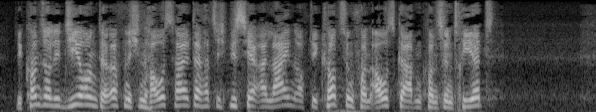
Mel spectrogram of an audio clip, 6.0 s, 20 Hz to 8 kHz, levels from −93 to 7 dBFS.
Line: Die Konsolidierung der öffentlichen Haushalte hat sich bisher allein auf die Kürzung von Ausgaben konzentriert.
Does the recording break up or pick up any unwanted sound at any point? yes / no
no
